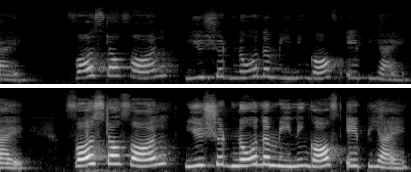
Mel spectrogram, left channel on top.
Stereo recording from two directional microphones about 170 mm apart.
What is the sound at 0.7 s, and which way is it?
A woman's voice, 45° right (ahead or behind).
